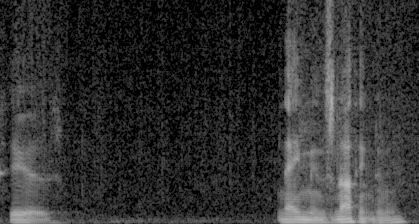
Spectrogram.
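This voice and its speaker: An actor playing a sober, curt Scotland Yard chief inspector, in old-time radio police drama style. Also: male voice, deep voice, slow pace, lo-fi sound, exaggerated voice. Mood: dry, impatient. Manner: clipped, matter-of-fact.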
